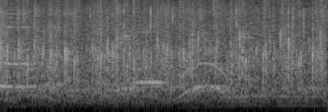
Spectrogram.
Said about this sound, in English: Come on, clap your hands again. Give voice to what's happening.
